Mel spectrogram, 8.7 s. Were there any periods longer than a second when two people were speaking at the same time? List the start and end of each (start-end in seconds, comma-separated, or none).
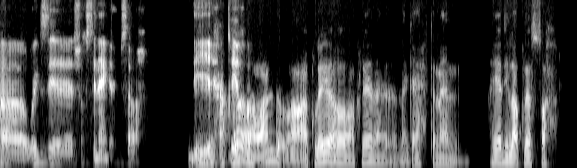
none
